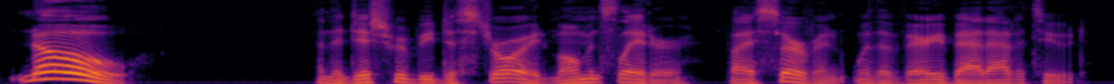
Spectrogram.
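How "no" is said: very loud, high refusal. A narrator's reading. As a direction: boom the refusal out. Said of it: "everyone would hear a loud".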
